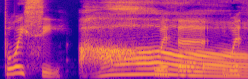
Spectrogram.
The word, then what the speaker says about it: Boise: way is it pronounced baz no it is pronounced boisey oh with a with an unvoiced S oh interesting that I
